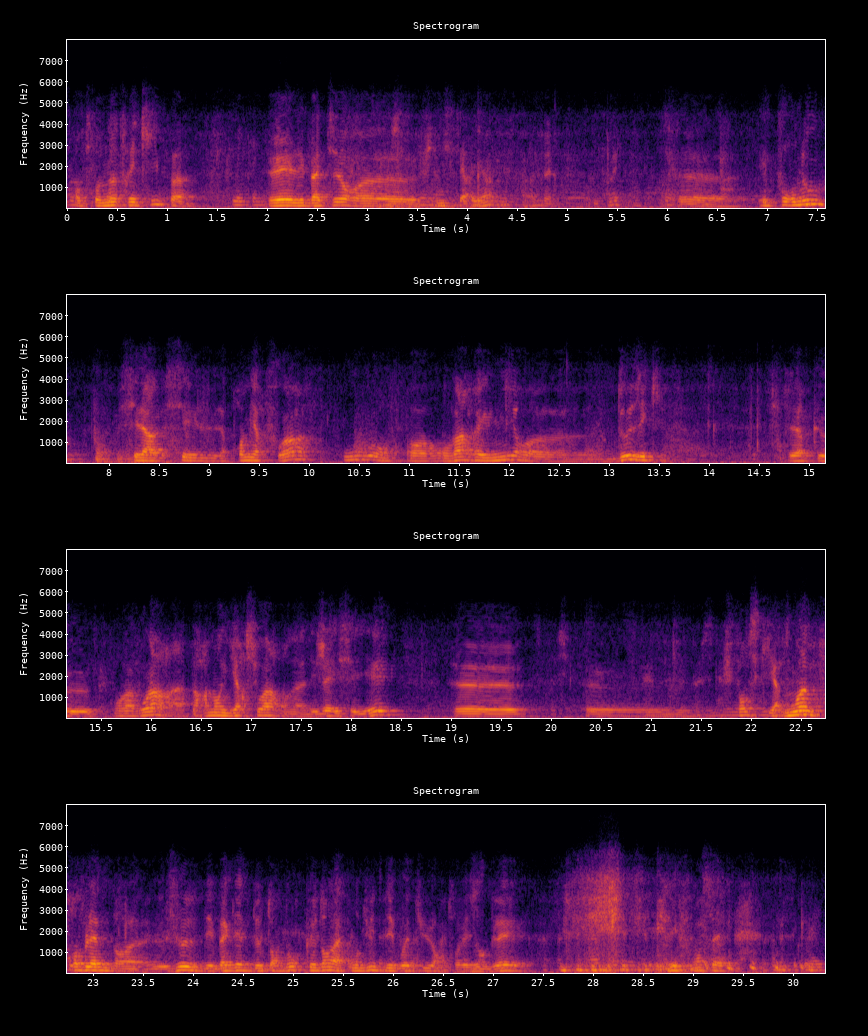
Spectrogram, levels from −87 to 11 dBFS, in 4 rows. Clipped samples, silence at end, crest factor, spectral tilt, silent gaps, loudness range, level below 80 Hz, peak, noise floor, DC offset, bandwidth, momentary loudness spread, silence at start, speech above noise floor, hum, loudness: under 0.1%; 0 s; 20 dB; -9.5 dB/octave; none; 6 LU; -42 dBFS; 0 dBFS; -42 dBFS; under 0.1%; 6 kHz; 16 LU; 0 s; 21 dB; none; -21 LUFS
